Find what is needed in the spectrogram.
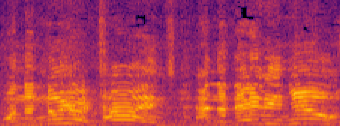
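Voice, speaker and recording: A man speaks in a raised, projected voice at a moderate pace, with ordinary pitch variation. Noticeable background noise runs underneath. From Puerto Rico. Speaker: newspaper ad salesman and union member. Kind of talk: protest rally speech. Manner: halting.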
